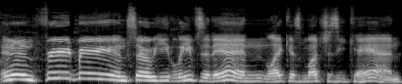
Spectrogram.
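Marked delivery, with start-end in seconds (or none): 0.3-1.1 man-eating monster-plant voice, pitched way up. Acting out the hungry plant demanding food: Little Shop of Horrors plant voice. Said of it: "the plant where he, like, it's like".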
